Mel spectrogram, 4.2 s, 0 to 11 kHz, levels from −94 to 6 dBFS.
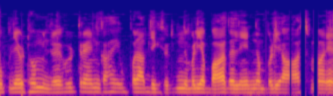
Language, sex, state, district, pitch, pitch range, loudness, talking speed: Hindi, male, Uttarakhand, Uttarkashi, 135 Hz, 130-140 Hz, -24 LUFS, 260 wpm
